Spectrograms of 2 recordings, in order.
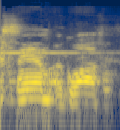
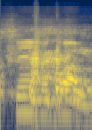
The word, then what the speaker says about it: Sam Eguavoen: Sam Eguavoen. Yeah. Seems easy enough. Sam Eguavoen.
